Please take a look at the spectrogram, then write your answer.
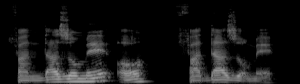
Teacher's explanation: this gives us either ND or D, depending on the dialect of Greek or the age of the person. D is used much more by younger people.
